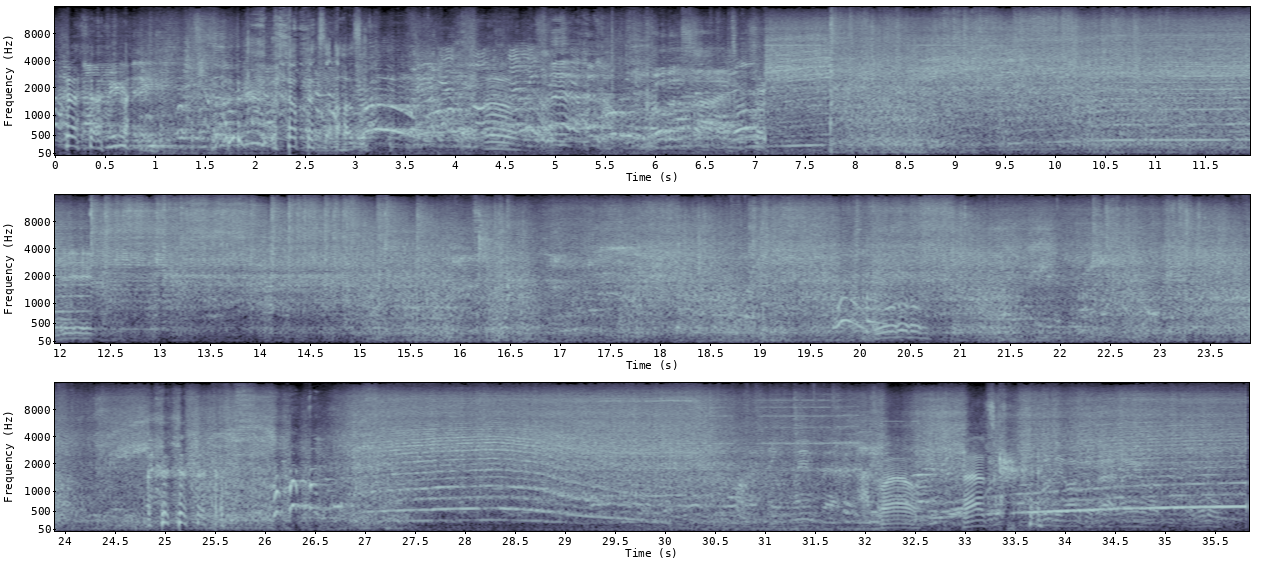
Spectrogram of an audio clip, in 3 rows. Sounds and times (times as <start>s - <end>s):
Inside, large room or hall: 0.0s - 35.8s
Blender: 7.1s - 21.2s, 26.7s - 30.8s, 32.2s - 35.8s.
